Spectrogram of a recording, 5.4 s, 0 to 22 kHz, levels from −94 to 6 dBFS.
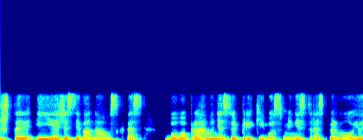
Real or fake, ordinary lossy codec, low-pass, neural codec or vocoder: fake; Opus, 64 kbps; 7.2 kHz; codec, 16 kHz in and 24 kHz out, 1 kbps, XY-Tokenizer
